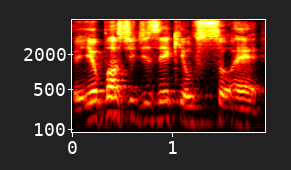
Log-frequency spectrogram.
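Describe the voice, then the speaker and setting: At normal speed, the husky, mid-range voice of a Brazilian guest pastor in his 40s carries an emotional testimony. He quotes scripture with the fervor of a preacher during the talk interview.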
